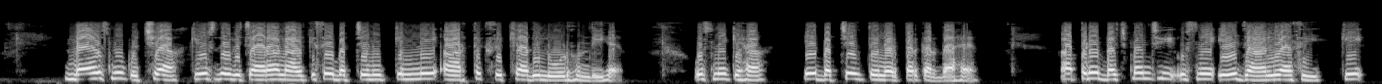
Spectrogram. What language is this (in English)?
Punjabi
